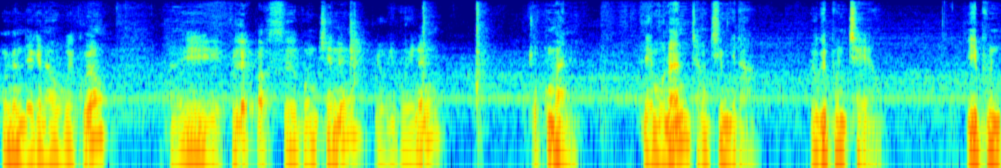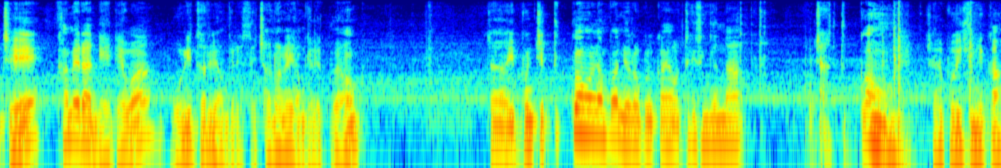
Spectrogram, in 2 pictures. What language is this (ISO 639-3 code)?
kor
